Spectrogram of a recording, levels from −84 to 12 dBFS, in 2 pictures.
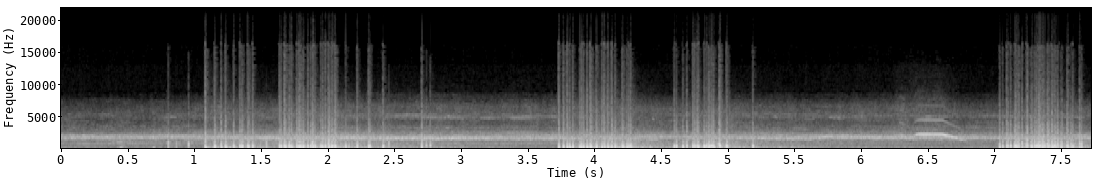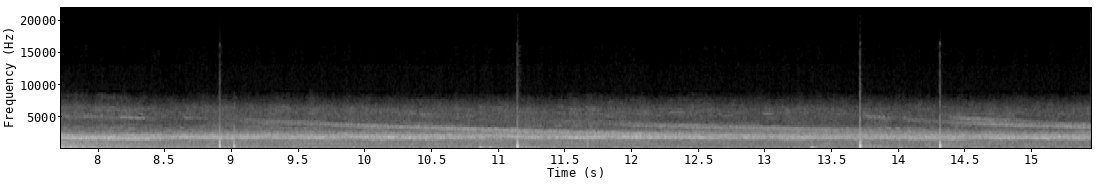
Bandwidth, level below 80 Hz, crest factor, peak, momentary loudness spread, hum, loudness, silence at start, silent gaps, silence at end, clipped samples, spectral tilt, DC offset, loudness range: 16.5 kHz; -28 dBFS; 12 dB; 0 dBFS; 14 LU; none; -13 LUFS; 0 s; none; 0 s; 0.8%; -6 dB/octave; under 0.1%; 10 LU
